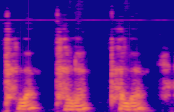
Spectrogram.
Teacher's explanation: a straight pl, finishing the P before starting the L, one can add in the rest of the word with, of course, a stress pulse on the second syllable.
